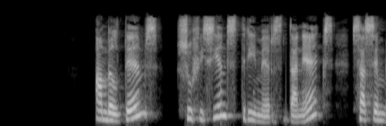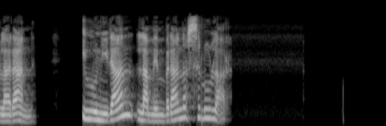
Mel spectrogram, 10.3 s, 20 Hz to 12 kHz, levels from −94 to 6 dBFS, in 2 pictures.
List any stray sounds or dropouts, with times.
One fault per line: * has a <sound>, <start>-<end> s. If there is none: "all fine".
all fine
